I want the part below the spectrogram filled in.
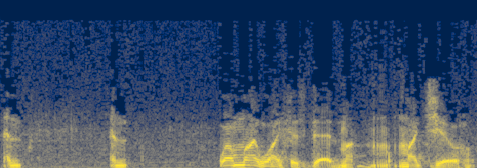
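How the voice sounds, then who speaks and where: A man's voice: rumbling low, very animated, slow, gravelly, heavily acted. An actor in a 1970s American radio drama playing a determined, grieving self-made businessman, emphatic and pressing with rhetorical questions. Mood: grieving resolve. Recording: noisy, muffled 1970s radio broadcast recording.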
